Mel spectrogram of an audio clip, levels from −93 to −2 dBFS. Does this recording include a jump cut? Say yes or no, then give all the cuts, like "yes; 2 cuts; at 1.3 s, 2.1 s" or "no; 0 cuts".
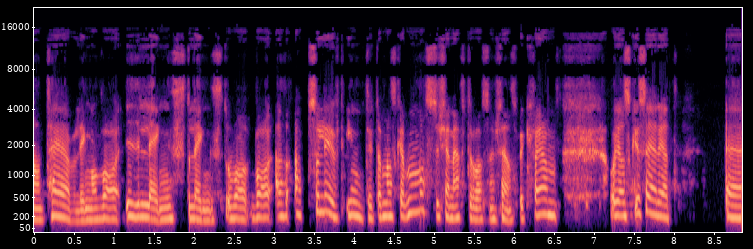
yes; 1 cut; at 1.9 s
